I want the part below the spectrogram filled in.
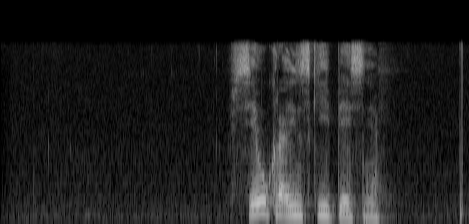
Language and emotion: Russian, neutral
